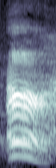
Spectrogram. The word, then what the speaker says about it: Ur: You got to say it like you're angry, though. Ur.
